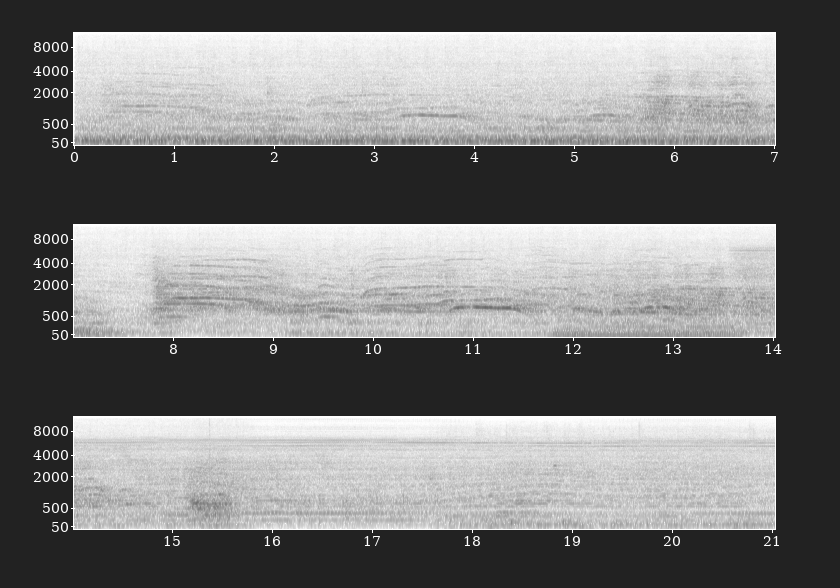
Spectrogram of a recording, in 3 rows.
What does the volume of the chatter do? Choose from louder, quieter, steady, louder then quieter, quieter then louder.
louder.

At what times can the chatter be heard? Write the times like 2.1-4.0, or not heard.
0.1-15.6.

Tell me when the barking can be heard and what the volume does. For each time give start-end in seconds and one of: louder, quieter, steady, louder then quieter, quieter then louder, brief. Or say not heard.
not heard.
